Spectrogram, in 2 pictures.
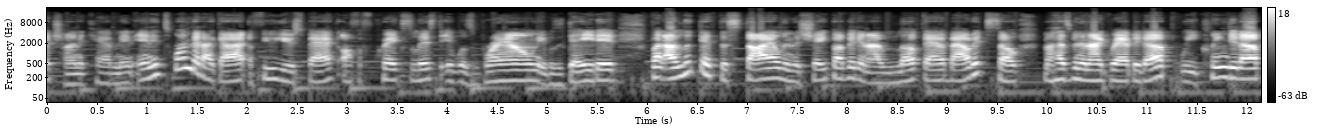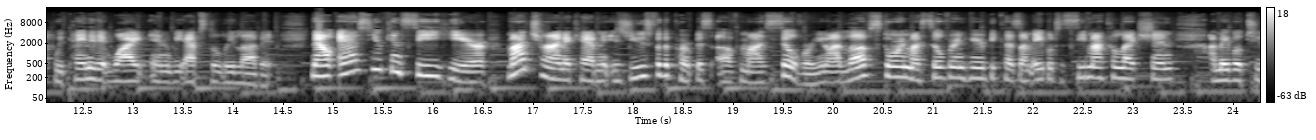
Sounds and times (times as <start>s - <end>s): Music: 0.0s - 24.2s
Speech: 0.0s - 24.2s.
